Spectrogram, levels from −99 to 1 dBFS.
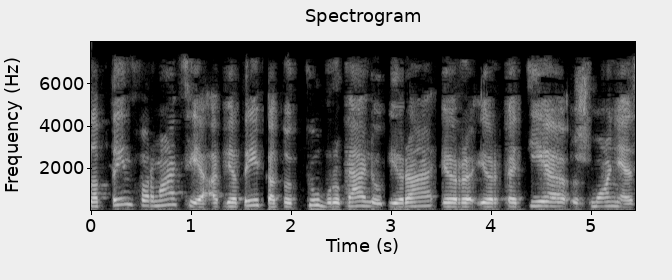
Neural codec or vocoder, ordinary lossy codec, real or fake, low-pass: vocoder, 22.05 kHz, 80 mel bands, Vocos; AAC, 32 kbps; fake; 7.2 kHz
